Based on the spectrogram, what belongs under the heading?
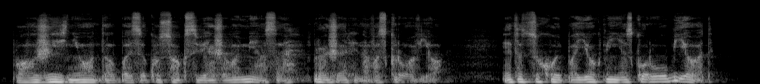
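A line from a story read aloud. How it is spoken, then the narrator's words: Barely audible breath. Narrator (Russian): едва слышно выдохнул Билли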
